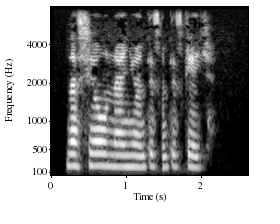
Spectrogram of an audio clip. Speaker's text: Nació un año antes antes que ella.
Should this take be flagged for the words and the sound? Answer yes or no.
no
